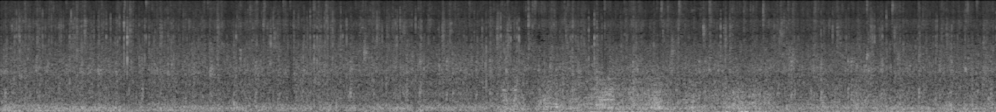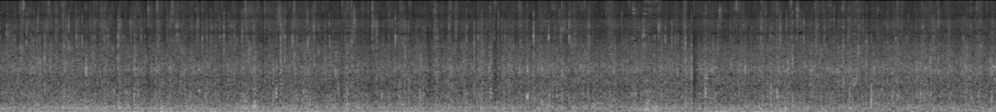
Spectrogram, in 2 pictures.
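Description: Steady heavy rain pattering, with a low rumble of thunder swelling and fading about eight to eleven seconds in.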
